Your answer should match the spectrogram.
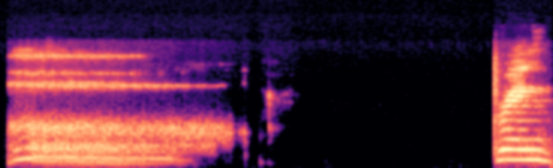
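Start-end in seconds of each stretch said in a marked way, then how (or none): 0.1-1.3 long audible sigh out; big releasing sigh; dramatic sigh. Shown as a demonstration. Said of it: "Big sigh".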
